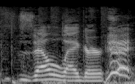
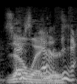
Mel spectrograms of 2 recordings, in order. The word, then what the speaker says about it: Zellweger: Renee Zellweger? – Yes. – Am I saying that wrong? – Yes. – How is it? How do you say it? – Zellweger. There's no N. – Zellweger.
